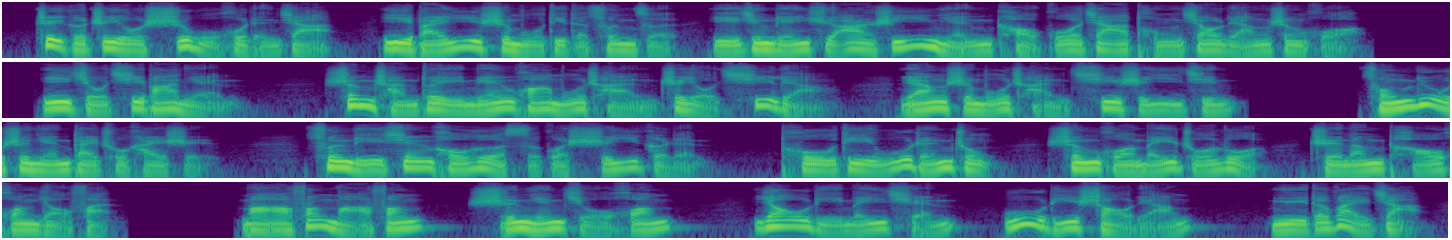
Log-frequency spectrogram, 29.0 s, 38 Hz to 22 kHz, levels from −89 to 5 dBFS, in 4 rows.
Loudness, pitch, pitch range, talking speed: -21 LUFS, 100 Hz, 90-120 Hz, 235 characters per minute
